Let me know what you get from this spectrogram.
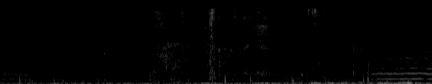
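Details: A honey bee working yellow wild mustard blossoms in early spring gives a steady humming buzz at the start and again near the end, with a broader rushing hiss and scattered ticks in the middle.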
